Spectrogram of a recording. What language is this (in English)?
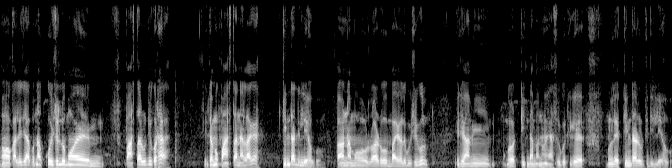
Assamese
